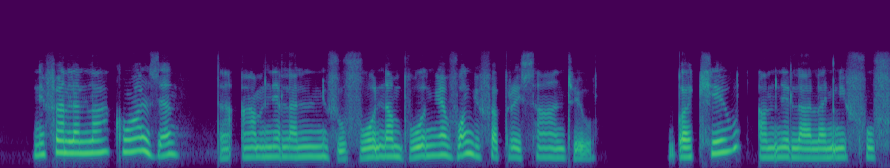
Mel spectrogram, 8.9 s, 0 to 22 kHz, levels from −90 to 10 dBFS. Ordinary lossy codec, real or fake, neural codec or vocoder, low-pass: none; fake; codec, 16 kHz, 16 kbps, FunCodec, trained on LibriTTS, 50 frames a second; 7.2 kHz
